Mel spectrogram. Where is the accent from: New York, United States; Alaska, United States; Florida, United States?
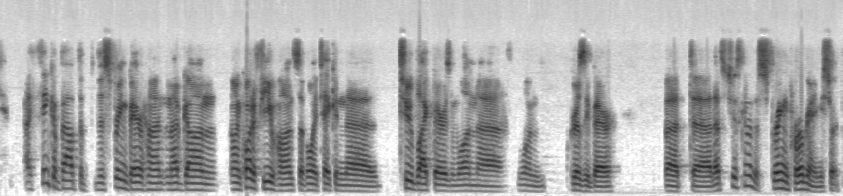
Alaska, United States; Prince of Wales Island; now in Ketchikan, United States; I live in Ketchikan, Alaska. I grew up on Prince of Wales Island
